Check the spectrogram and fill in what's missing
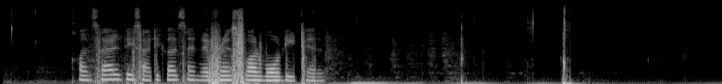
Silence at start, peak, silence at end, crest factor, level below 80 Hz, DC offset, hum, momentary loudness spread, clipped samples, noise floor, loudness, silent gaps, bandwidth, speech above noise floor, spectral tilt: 0.8 s; -2 dBFS; 1.35 s; 22 dB; -34 dBFS; under 0.1%; none; 21 LU; under 0.1%; -56 dBFS; -22 LUFS; none; 15.5 kHz; 36 dB; -6 dB/octave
